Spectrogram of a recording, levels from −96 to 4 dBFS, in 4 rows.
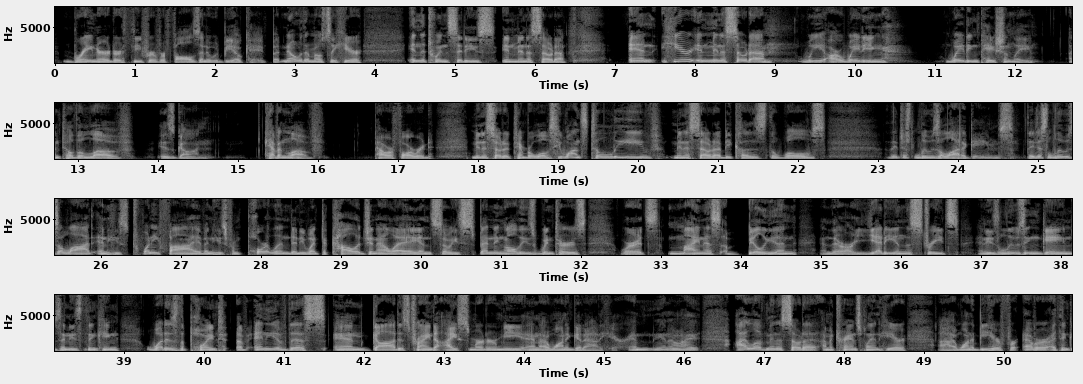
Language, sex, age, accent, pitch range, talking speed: English, male, 40-59, American, 110-145 Hz, 170 wpm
